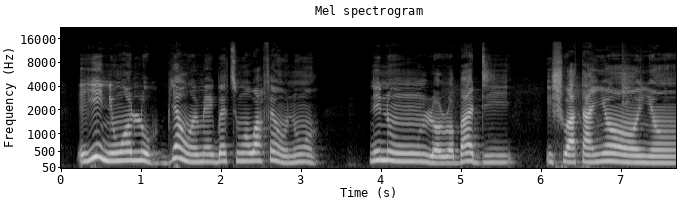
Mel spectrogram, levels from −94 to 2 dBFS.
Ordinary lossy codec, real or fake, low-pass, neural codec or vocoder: none; real; 14.4 kHz; none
